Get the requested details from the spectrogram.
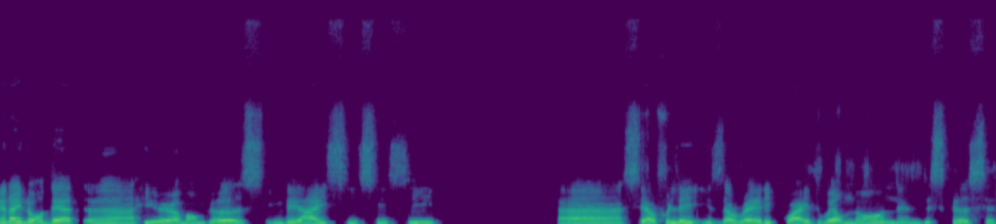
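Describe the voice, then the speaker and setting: A man's fairly high voice with a Brazilian accent, very slow pace and fairly even intonation. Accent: non-native English, Brazilian Portuguese. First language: Portuguese. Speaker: physician and presenter. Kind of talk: online presentation. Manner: halting, hesitant.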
